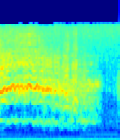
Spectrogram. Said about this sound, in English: Where's the horsey? What's the horsey say? Nay. This is a horse.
